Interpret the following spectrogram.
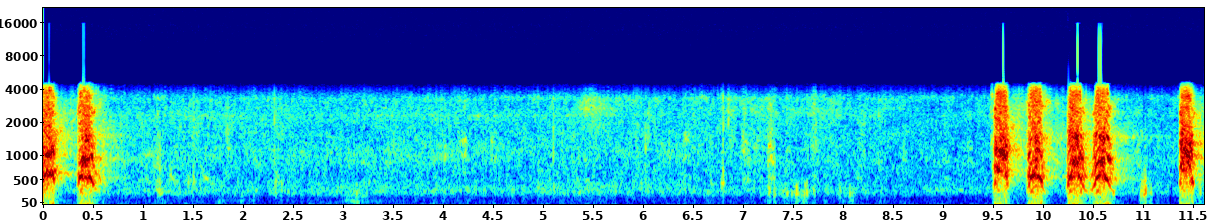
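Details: West Siberian Laika named Flint barking to get an orange toy, with a Shiba Inu called Conker also present; two quick barks open, then a long quiet stretch with faint rustling, then a fast burst of four or five barks and one more.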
